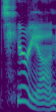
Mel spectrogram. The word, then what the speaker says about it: Tyrion: From watching the TV show, I've always liked Olenna and Brienne for girls, Theon and Tyrion for boys. I guess you can see my clear naming preferences. I can't believe the name Tyrion, or yeah, it's pronounced Tyrion, hasn't taken off.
